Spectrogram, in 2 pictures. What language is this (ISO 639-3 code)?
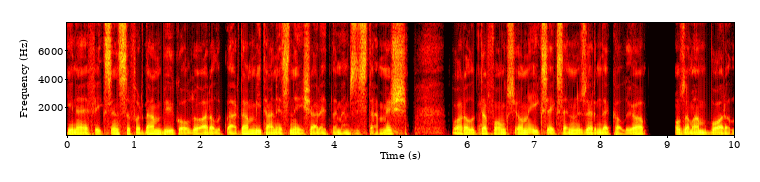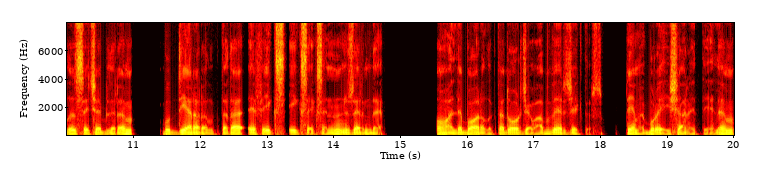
tur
